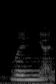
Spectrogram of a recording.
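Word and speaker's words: Jun Lin: Lin Yun, yeah.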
